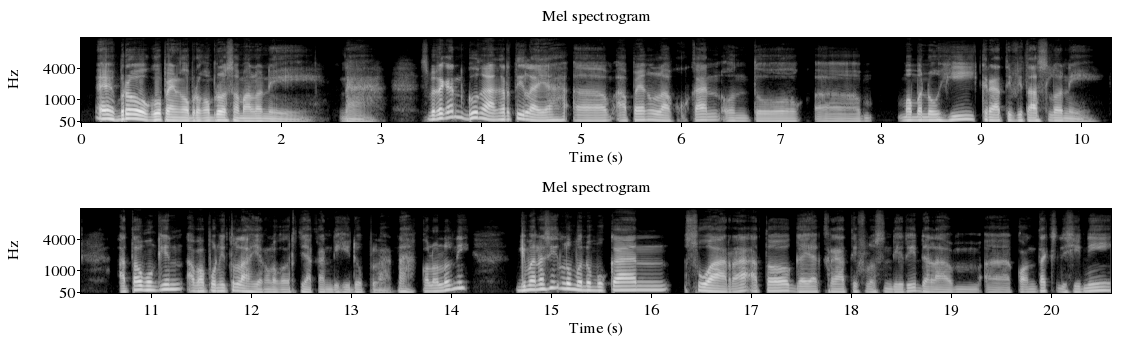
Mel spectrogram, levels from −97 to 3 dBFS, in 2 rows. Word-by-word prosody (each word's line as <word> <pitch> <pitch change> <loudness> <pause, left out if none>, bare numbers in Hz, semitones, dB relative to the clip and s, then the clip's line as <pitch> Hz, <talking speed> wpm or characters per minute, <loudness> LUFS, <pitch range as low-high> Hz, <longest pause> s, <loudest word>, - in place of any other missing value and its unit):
Eh 185 -1 +8
Bro, 170 -2 +8
gua 135 - +8
pengen 125 -4 +5
ngobrol-ngobrol 115 +2 +4
sama 110 -4 +2
lo 100 - +2
nih. 80 -7 -4 0.3
Nah, 80 -6 -7 0.4
sebenarnya 200 +10 +4
kan - - -2
gua 215 +3 +5
nggak 185 -9 +4
ngerti 155 +5 0
lah 125 -4 +5
ya, 120 +1 +1
mmm, 110 0 -3
apa 115 +2 -6
yang 130 0 0
lo - - +1
lakukan 125 +5 -3
untuk, 100 -2 -6
mmm, 95 0 -9 0.3
memenuhi 125 +5 0
kreativitas 115 -5 -1
lo 115 -2 -1
nih. 80 -6 -7 0.6
Atau 175 +11 +3
mungkin 200 +5 +1
apapun 125 +1 -1
itulah 130 -1 0
yang 100 -2 -4
lo 95 - -6
kerjakan 95 +1 -7
di 95 - -7
hidup 95 0 -8
lah. 75 0 -12
Nah 105 -2 -6
kalau 125 +1 -3
lo 170 - +2
nih, 245 +7 -2 0.5
gimana 185 +7 +2
sih 265 +3 -2
lo 230 - +4
menemukan 170 0 +2 0.2
suara 125 -3 0
atau 130 +3 -1
gaya 110 -1 -3
kreatif 110 0 -8
lo 105 - -9
sendiri 105 +6 -7
dalam, 95 -2 -7
eee, 90 -1 -11
konteks 105 +5 -7
di 110 - -9
sini 110 +7 -5
115 Hz, 165 wpm, -21 LUFS, 100-140 Hz, 0.6 s, Eh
